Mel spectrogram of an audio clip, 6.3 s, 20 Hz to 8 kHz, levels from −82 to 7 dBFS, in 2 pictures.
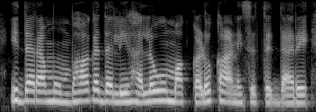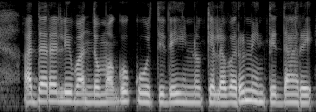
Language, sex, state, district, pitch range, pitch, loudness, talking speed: Kannada, female, Karnataka, Bidar, 190-215 Hz, 200 Hz, -14 LUFS, 115 wpm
